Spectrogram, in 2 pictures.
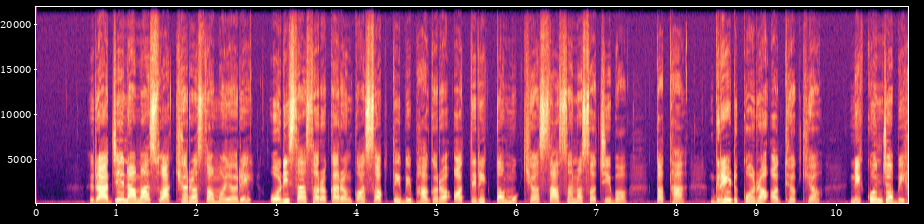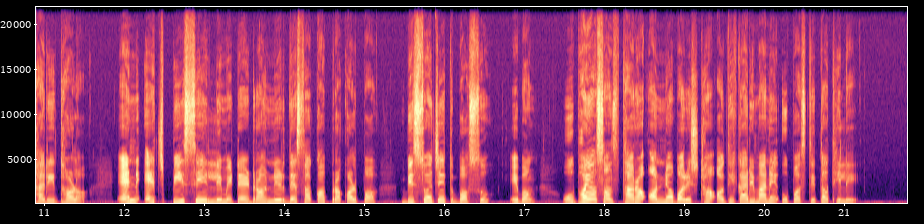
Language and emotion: Odia, neutral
